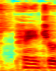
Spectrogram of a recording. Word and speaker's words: Payntr: and now there is painter golf. Um, if you don't know how to say how to say it or spell it, that's it right there. P A Y N T R. Painter.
